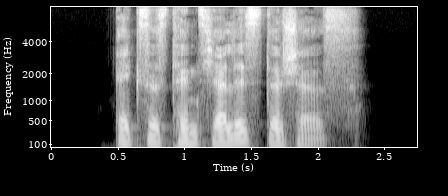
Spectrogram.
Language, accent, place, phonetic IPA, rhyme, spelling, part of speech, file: German, Germany, Berlin, [ɛksɪstɛnt͡si̯aˈlɪstɪʃəs], -ɪstɪʃəs, existenzialistisches, adjective, De-existenzialistisches.ogg
- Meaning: strong/mixed nominative/accusative neuter singular of existenzialistisch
